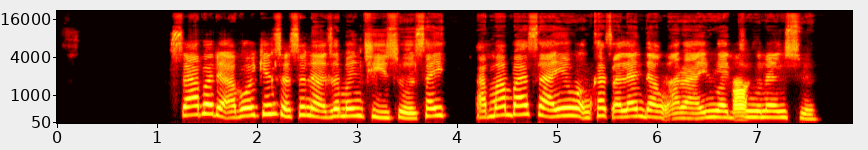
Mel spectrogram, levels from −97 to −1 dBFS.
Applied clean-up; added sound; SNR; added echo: neural mask model Resemble Enhance denoiser.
